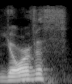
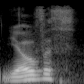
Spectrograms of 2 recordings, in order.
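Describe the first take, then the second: First: Yorvith said with a clear R, as YOR-vith; Yorvith, the R sounded, rising as it is repeated; corrected name. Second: Yovith said without the R, as YO-vith; unsure guess Yovith, no R sound, rising; mispronounced name. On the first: Repeating the co-host's correction, Yorvith with the R. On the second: Unsure first guess at the elf's name, without the R. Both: Shown as a demonstration. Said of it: "There's an R in there".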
